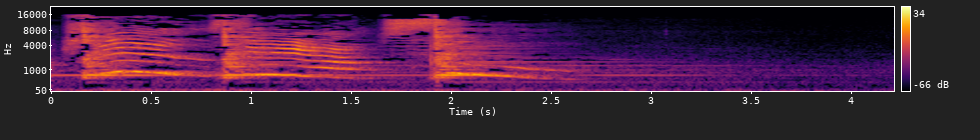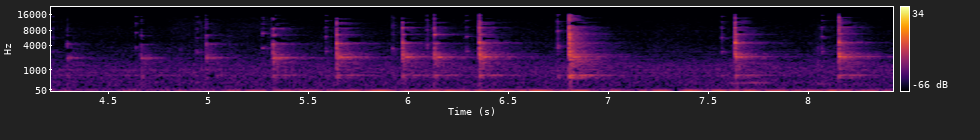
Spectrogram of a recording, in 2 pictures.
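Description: A Kun opera soprano sings a high, sliding melisma over a steady held note, and it dies away about three seconds in. After a short hush, sparse sharp plucked notes from the pipa begin, about three a second.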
